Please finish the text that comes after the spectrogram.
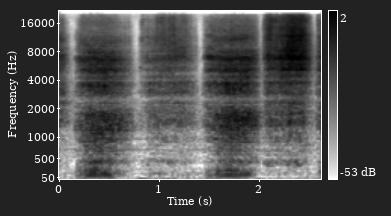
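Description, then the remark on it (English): A voice imitates a man's heavy, rapid labored breathing: four or so harsh, rasping in-and-out breaths in quick succession, fairly loud, with no talking. “And like, you hear him breathing, and it's just like very labored, but then it becomes very heavy, very quick, like.”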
